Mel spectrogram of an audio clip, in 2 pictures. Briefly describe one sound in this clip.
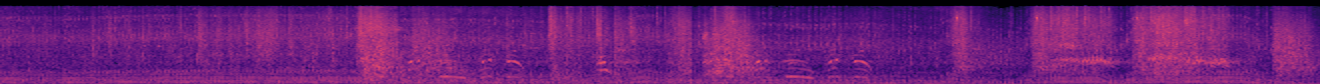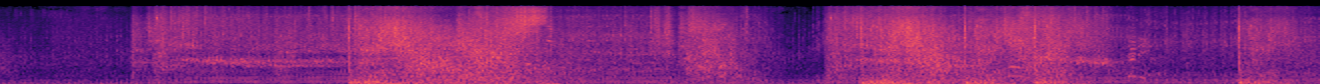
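A quad bike engine drones and revs steadily.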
